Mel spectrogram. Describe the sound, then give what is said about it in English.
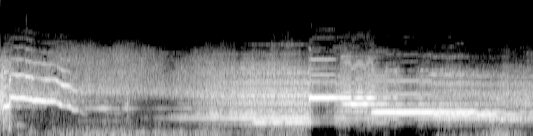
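A distant jackal howls at night in long, wailing cries. An opening call slides downward in pitch, then several high, sustained, overlapping howls waver on steadily with no one speaking. “I must admit that the howling of the distant jackal even made me nervous.”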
